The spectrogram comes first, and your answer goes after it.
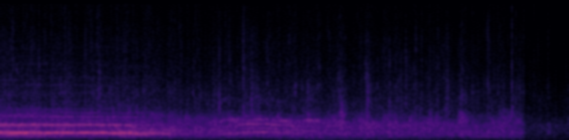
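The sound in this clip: A church audience applauds as three guests come onto the stage, a dense, steady clatter of clapping that eases slightly before stopping abruptly near the end.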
